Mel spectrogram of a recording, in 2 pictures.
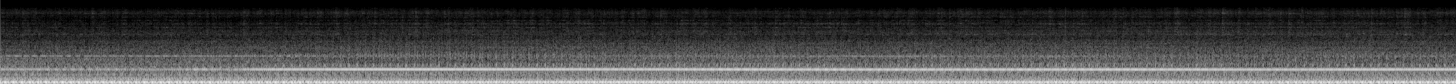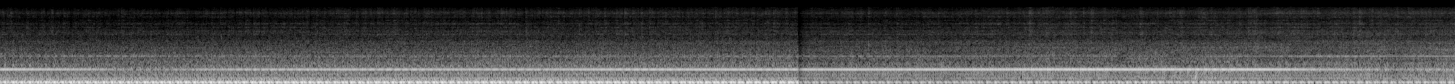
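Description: The inboard diesel engine of a wooden abra water taxi running steadily underway, a deep rumble with a steady whine above it. About 22 seconds in, the low rumble drops suddenly and the engine runs on more quietly.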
